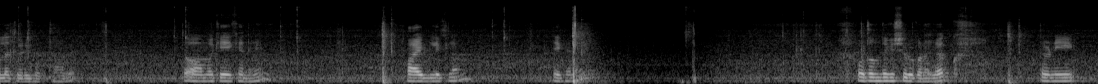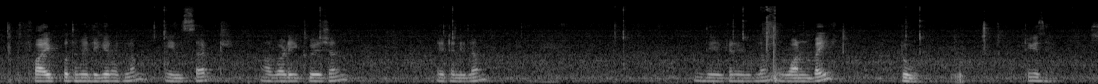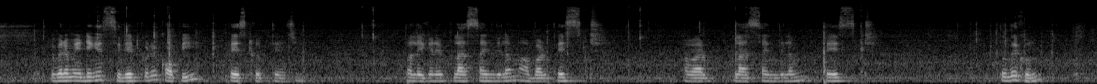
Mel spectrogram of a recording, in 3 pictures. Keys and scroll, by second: 28.1 ctrl+v, 30.8 ctrl+v.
